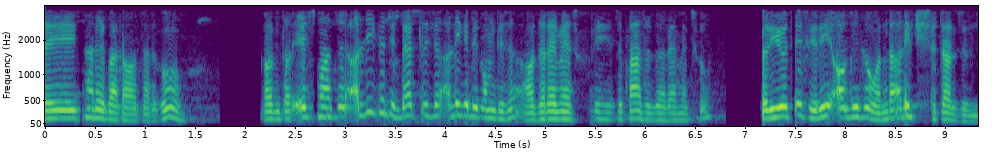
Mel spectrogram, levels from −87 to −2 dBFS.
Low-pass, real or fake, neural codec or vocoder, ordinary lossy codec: 3.6 kHz; fake; codec, 16 kHz, 8 kbps, FreqCodec, larger model; none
